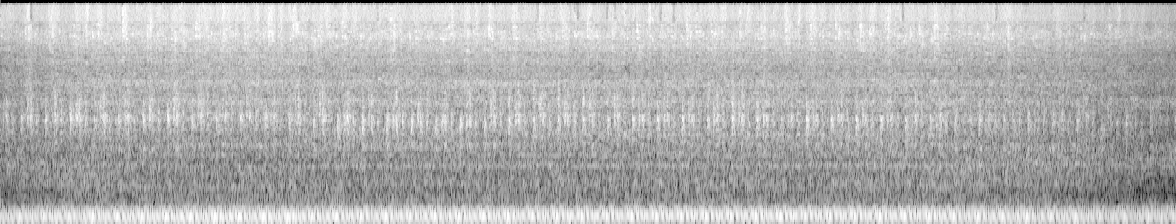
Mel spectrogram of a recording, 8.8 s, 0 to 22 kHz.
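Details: 2002 Dodge Ram 4.7 with NV3500 5-speed manual, cold start: steady idle with a dull, rapid clatter about three beats a second that stops when warm; cracked manifold and lifters ruled out, cause unknown.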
